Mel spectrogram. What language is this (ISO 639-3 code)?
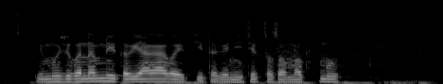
kln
